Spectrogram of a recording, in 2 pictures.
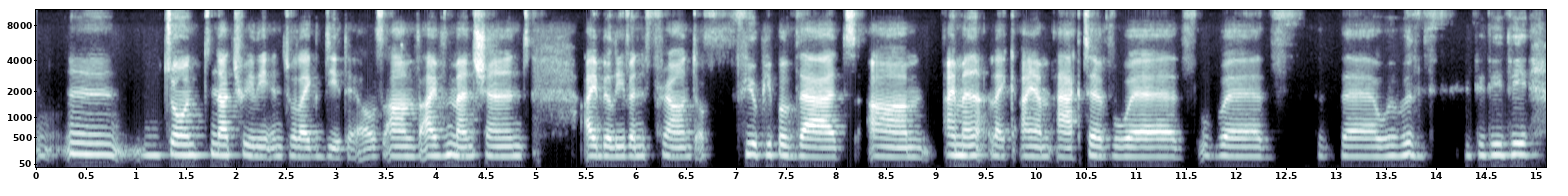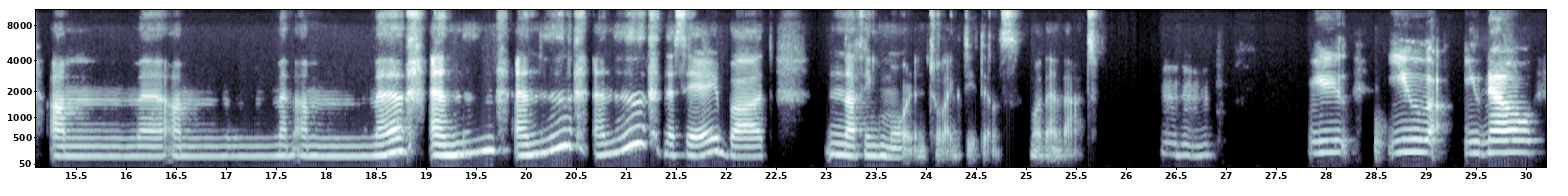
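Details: Adult woman who stutters, with sound repetitions in this stretch; she also reports big blocks. Stuttering.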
